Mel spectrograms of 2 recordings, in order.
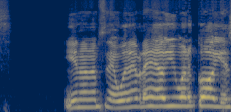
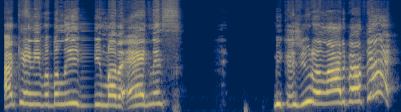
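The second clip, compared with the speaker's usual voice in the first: louder and higher, calling her out; 7 semitones higher, 8 dB louder than usual. Real, not acted. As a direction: shout it at her, exasperated. Loudly calling out her lie.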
